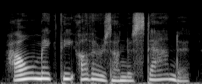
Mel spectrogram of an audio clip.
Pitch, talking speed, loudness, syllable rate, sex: 215 Hz, 180 wpm, -15 LUFS, 4.8 syllables/s, female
